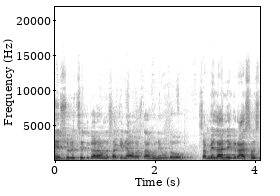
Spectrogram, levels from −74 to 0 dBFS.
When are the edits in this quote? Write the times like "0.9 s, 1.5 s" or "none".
2.7 s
